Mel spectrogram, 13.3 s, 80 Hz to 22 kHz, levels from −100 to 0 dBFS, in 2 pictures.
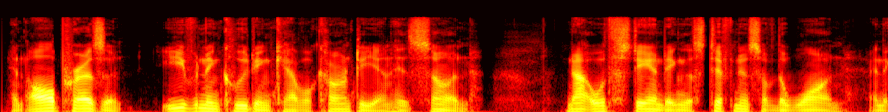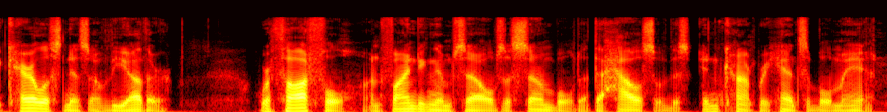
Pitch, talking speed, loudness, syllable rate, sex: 85 Hz, 155 wpm, -22 LUFS, 5.6 syllables/s, male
